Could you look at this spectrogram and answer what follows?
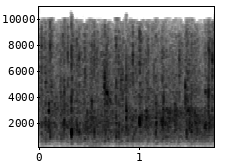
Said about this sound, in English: A couple weeks ago, I celebrated my 10-year anniversary. If you guys want to clap, you can. Thank you.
